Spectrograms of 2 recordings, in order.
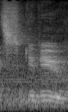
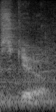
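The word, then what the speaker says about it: Skiddo: to go back and make it skido instead of skle um so skido and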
